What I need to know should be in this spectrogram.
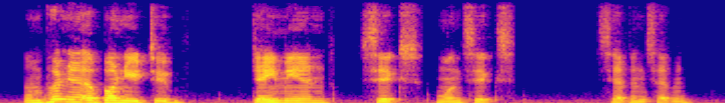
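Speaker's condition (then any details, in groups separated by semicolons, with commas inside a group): Cerebral palsy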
